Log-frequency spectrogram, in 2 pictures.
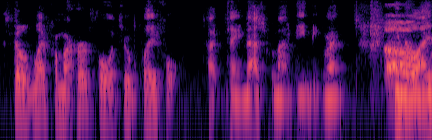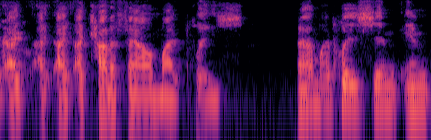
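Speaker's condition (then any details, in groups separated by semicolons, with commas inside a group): Cleft lip and palate; lisp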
